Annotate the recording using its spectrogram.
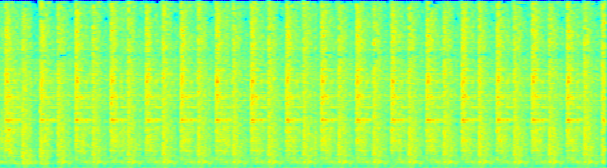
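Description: Early rave/techno music mixed from vinyl on turntables: a fast, steady electronic beat with heavy repeating bass pulses and evenly spaced crisp percussion, running continuously.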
